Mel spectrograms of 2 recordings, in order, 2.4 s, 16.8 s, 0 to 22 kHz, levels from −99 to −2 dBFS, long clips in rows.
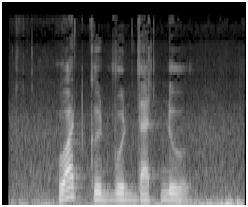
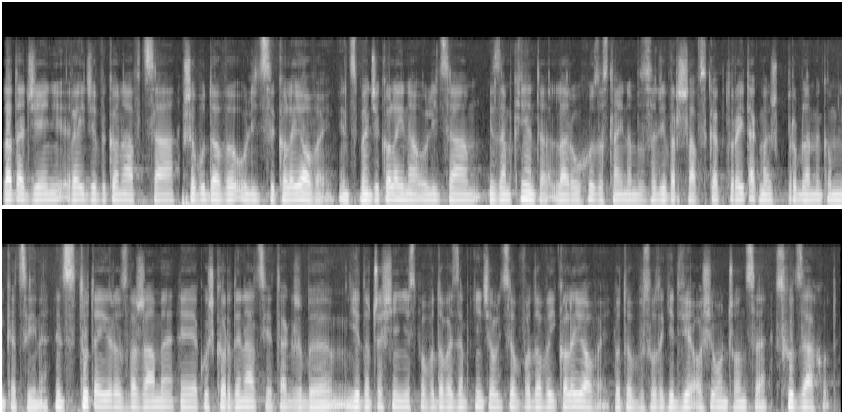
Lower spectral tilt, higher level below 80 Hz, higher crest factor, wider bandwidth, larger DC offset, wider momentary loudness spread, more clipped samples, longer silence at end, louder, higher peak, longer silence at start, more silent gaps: first, -7.5 dB/octave vs -6 dB/octave; about the same, -36 dBFS vs -40 dBFS; first, 18 dB vs 12 dB; first, 16 kHz vs 10.5 kHz; neither; first, 15 LU vs 4 LU; neither; second, 0 s vs 0.15 s; second, -23 LUFS vs -14 LUFS; second, -6 dBFS vs 0 dBFS; about the same, 0.05 s vs 0 s; neither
